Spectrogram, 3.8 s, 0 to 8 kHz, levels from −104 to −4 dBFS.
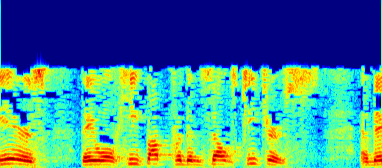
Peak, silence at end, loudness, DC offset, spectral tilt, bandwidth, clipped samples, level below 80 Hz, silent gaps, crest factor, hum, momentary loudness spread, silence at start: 0 dBFS; 0 s; -14 LUFS; under 0.1%; -10 dB/octave; 5 kHz; under 0.1%; -50 dBFS; none; 14 dB; none; 13 LU; 0 s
